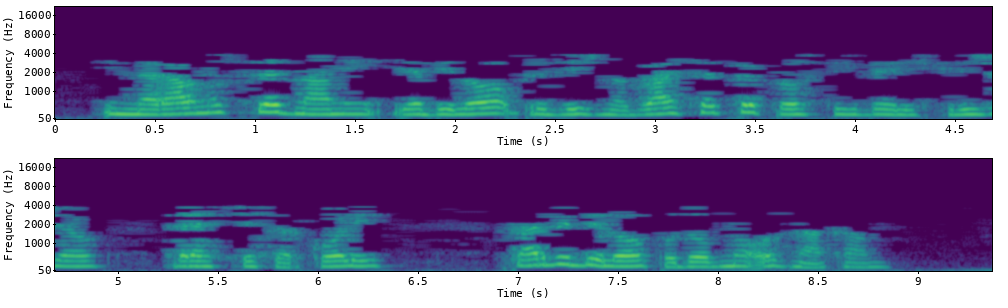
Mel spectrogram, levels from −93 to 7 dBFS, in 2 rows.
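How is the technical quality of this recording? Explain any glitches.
Quality's poor: the speech carries heavy codec damage from start to finish. Throughout, the sound is watery and swirly with nothing above 3.8 kHz. That's likely MP3 compression at a very low bitrate, around 8 kbps: starved of bits, the encoder drops weaker frequency detail frame by frame and cuts the top end entirely.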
